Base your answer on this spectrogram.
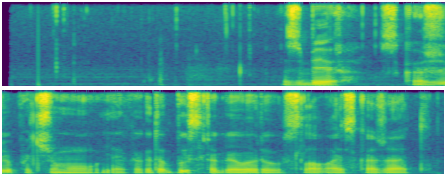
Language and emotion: Russian, sad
